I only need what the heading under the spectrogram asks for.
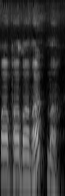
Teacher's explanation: प वर्ग का है प फ ब भ म, जो ओष्ठ होता है, दोनों ओठ लड़ते हैं, इसलिए उसको उच्चारण स्थान माना गया प फ ब भ म।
